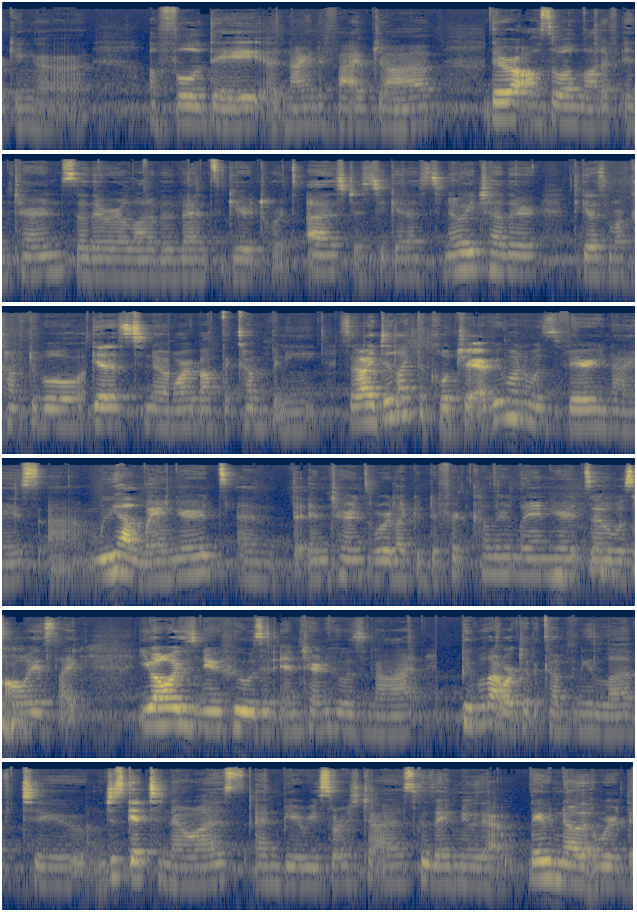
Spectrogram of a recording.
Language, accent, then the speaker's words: English; Atlanta, Georgia, United States; I'm from Atlanta, Georgia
